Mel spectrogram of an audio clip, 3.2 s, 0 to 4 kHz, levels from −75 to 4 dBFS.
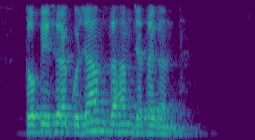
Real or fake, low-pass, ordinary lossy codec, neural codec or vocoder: real; 3.6 kHz; Opus, 24 kbps; none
